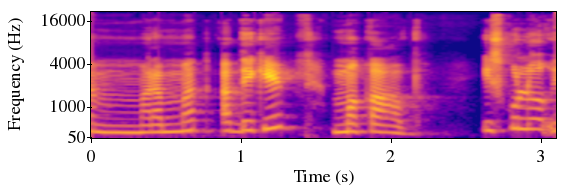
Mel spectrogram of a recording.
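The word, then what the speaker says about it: macabre: मकाब का मतलब होता है इसको देखिए बहुत लोग पढ़ते हैं मैकबरे मैकबार। ठीक है? लेकिन ये गलत है।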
